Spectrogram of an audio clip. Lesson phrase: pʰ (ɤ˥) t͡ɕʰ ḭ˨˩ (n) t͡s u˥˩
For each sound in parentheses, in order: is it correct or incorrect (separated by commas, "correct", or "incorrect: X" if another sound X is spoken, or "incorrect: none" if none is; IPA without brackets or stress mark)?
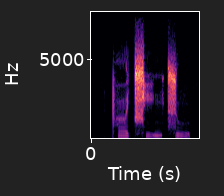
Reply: correct, incorrect: ŋ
